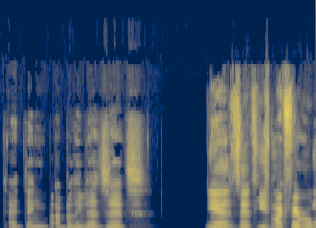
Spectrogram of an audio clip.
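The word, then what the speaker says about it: Zitz: the most I think no no not Ritz not it's not Ritz zits zits oh my God getting everybody's name wrong yeah yeah it's zits so it's rash zits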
